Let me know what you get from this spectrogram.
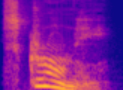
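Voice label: "scrawny", British English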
